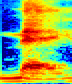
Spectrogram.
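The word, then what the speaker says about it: Mae: There's a band that we both really loved called May. It's spelled M-A-E.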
